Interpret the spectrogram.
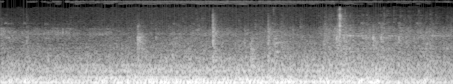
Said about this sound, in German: Jetzt kommt ein Bus angefahren aus der richtigen Richtung. Die Uhrzeit stimmt auch noch einigermaßen. Ja, Bus Richtung Pfarrkirchen, perfekt. Mein Bus.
